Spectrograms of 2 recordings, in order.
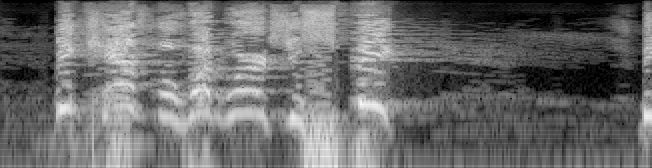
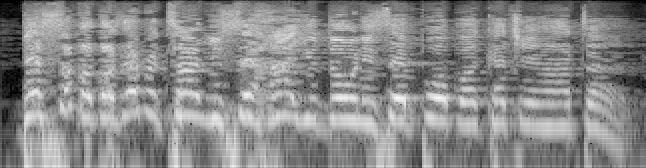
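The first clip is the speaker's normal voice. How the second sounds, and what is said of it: Liberian English accent. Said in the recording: “I'm from Liberia, and I told you I can split my accent.”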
